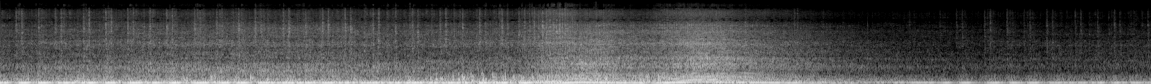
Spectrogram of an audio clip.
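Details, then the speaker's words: 1981 Toyota Pickup 4x4, freshly rebuilt engine first run, performance cam and Weber 32/36 carburetor: rough loping idle with uneven beat, quick rev blip, back to choppy idle; healthy, normal cam lope. "I also forgot to mention that this motor does have a performance cam in it so um yeah you're gonna be able to uh hear it so I'll show you guys what the motor sounds like"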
